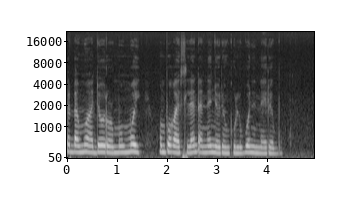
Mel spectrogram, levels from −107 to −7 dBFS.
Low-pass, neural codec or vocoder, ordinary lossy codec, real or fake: none; none; none; real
